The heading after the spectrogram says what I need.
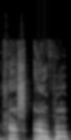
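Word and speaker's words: cassava: But you're saying I'm saying casser, which is a u, and I'm saying casava because I'm pronouncing the a.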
